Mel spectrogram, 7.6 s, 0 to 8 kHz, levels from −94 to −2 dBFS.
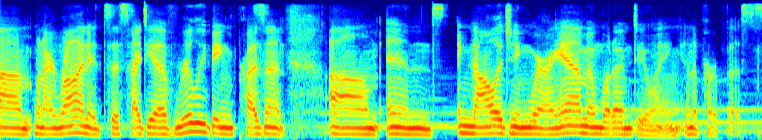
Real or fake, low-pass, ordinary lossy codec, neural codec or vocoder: real; 7.2 kHz; AAC, 32 kbps; none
